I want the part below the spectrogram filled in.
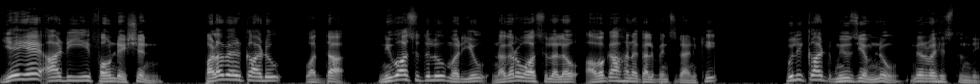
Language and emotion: Telugu, neutral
